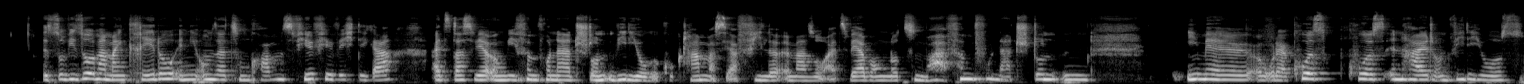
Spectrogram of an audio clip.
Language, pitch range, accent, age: German, 200-250 Hz, German, 30-49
